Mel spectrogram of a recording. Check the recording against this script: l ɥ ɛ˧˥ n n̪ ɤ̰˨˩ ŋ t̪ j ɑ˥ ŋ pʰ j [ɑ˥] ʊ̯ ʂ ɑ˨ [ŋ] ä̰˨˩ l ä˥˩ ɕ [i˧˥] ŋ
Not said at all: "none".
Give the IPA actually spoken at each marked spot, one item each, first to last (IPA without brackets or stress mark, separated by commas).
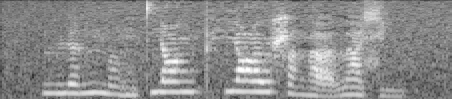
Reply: ɑ˥, ŋ, i˩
